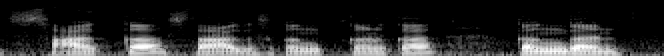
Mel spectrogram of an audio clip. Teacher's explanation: जब अघोष ध्वनियां घोष ध्वनियां में परिवर्तित हो जाती है उसे घोषीकरण कहा जाता है।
